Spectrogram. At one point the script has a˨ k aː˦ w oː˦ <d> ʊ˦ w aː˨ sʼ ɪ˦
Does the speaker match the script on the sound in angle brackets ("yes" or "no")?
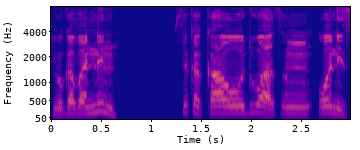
yes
